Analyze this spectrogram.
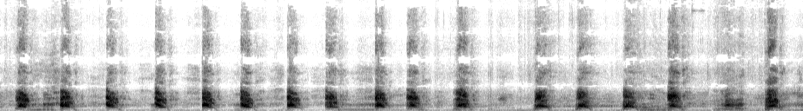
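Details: Alabay Central Asian Shepherd Dog Safar at play with four-month-old pups, giving a steady run of short, hoarse barks about two per second, some slightly uneven in spacing, with faint lower grunts between.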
